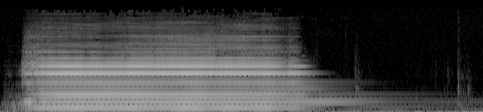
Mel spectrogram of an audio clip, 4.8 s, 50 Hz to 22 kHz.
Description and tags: Cello - A3 - other
Part of the Good-sounds dataset of monophonic instrumental sounds.
instrument::cello
note::A
octave::3
midi note::45
good-sounds-id::455
dynamic_level::p
Recorded for experimental purposes
A3, cello, neumann-U87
